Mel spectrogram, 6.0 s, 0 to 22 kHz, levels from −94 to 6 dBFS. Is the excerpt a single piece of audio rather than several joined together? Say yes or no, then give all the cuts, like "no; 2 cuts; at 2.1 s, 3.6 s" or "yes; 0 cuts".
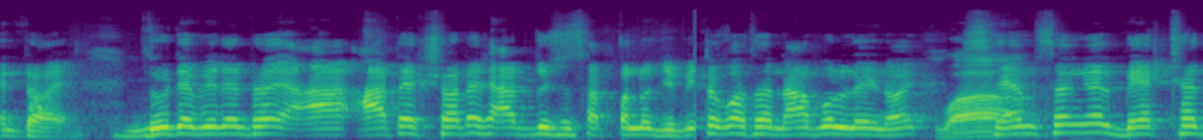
no; 1 cut; at 3.4 s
